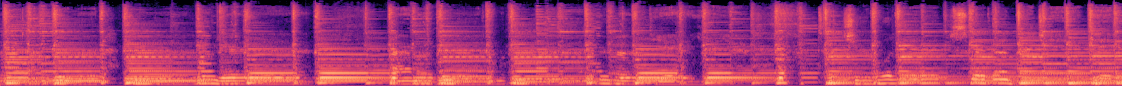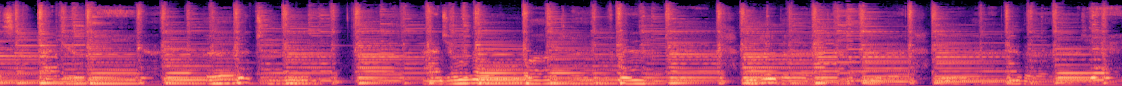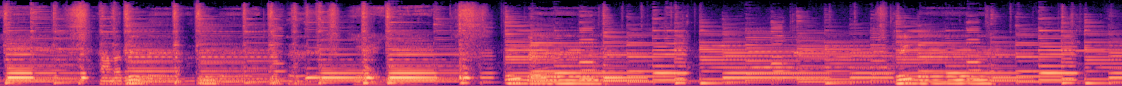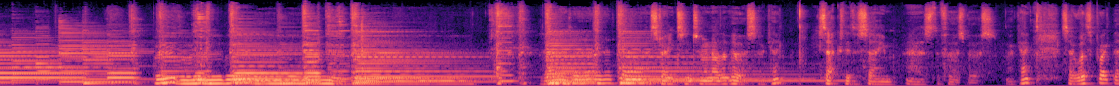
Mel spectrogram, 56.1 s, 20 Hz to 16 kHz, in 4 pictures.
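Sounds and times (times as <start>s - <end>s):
acoustic guitar strumming: 0.0s - 53.6s.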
